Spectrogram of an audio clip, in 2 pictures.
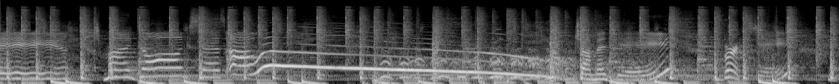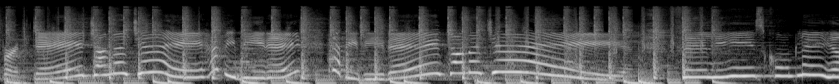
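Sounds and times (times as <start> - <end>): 
busy music with rhythmic beats: 0.0 - 15.9
dog howling: 2.6 - 5.8.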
